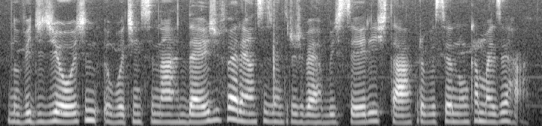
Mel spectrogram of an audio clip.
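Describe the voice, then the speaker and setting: A Brazilian woman with a Brazilian Portuguese accent, a Portuguese teacher giving a language lesson to camera, speaking clearly and slowly through spoken examples. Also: on the low side, steady tone, noisy background.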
